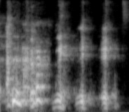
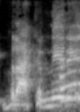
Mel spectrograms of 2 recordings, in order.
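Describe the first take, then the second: First: Slow, laughing repeat. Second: High, loud exclaimed protest; high shout. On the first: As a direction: let the laugh carry the words. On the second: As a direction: yelp it out in protest. First take, shouted high. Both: Real, not acted.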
